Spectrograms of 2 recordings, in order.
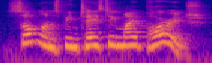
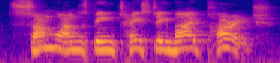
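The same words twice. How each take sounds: First: It is said in a tiny, high voice. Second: It is said in a big, deep voice.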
